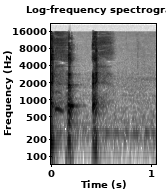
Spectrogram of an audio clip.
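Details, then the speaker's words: An infant girl, asked to fake cough once more, gives three quick, light cough bursts; deliberate voluntary fake cough. "You gonna fake cough one more time? Alright, fake cough one more time."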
